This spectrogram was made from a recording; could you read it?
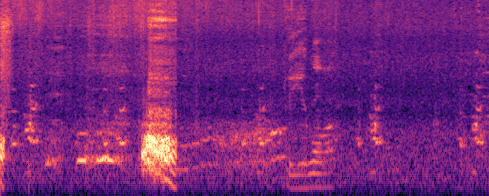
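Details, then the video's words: Domestic chickens around eggs hatching into newly born chicks: soft scattered clucks, then one loud harsh squawk of about a third of a second, followed by quieter murmuring notes and low background noise. "JUST BORN "Chicks Chirping" Sounds"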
